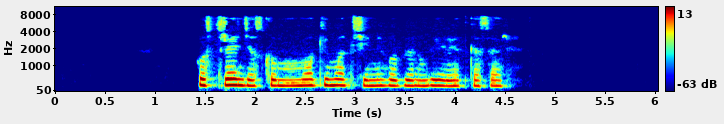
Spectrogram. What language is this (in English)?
Kalenjin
